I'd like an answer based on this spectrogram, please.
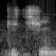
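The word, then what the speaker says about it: kitchen: ये किचन है ना, तो टी जो है यहाँ साइलेंट रहेगा।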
